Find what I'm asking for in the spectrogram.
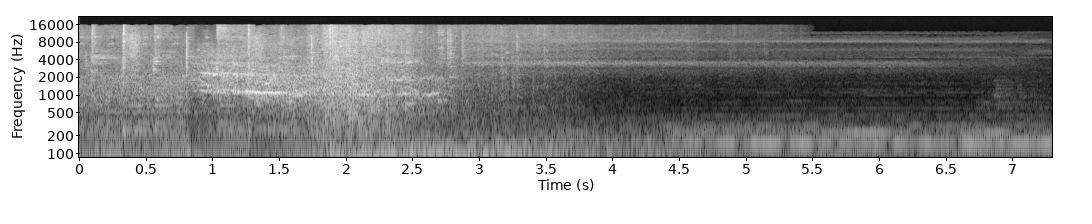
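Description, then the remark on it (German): Car tires skid with a loud, drawn-out screech over a low engine rumble, peaking in the first few seconds before fading into a lingering hum. “Bei einem heftigen Unfall geht es um Sekunden.”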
